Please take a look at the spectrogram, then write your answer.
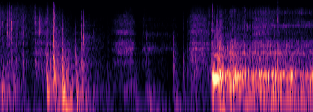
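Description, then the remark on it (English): A wolf's rough, throaty snarl swells suddenly inside a room after a few soft knocks and rustles, growing loud and gravelly and holding to the end. “He goes to run out of the room, but hears the snarl of a wolf.”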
